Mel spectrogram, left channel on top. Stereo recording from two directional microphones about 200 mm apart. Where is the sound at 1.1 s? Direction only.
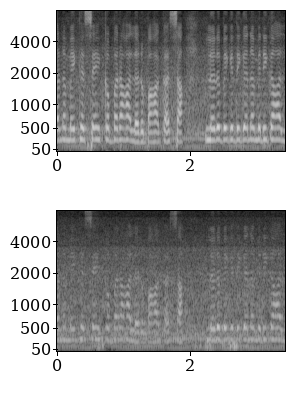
35° left (ahead or behind).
